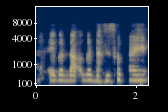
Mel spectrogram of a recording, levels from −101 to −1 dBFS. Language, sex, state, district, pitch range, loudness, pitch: Marathi, female, Maharashtra, Nagpur, 215-225 Hz, -28 LUFS, 220 Hz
